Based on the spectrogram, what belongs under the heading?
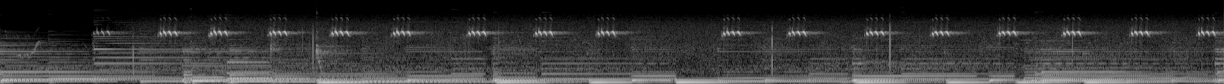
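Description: A short high chirp, each made of a few quick pulses, repeated about twice a second with a brief pause midway, over background music.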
